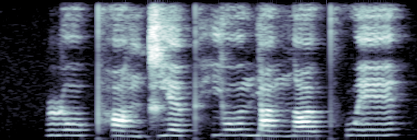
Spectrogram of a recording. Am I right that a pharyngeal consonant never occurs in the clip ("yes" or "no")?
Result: yes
